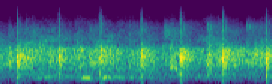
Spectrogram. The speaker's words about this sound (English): So I want to thank the English department. You guys are the best. Can we give a round of applause to the English department?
